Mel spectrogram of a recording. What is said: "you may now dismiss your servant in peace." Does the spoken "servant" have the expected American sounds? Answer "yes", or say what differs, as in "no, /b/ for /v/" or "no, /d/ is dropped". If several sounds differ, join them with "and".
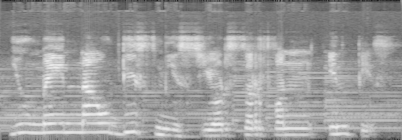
no, /f/ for /v/ and /t/ is dropped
